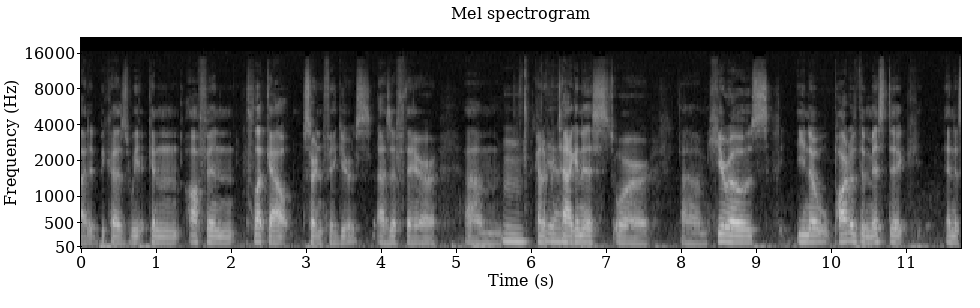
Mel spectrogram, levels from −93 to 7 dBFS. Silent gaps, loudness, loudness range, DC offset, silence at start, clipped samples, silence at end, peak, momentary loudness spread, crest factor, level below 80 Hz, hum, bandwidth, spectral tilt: none; -27 LUFS; 5 LU; under 0.1%; 0 s; under 0.1%; 0 s; -6 dBFS; 13 LU; 22 dB; -48 dBFS; none; 16 kHz; -5 dB/octave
